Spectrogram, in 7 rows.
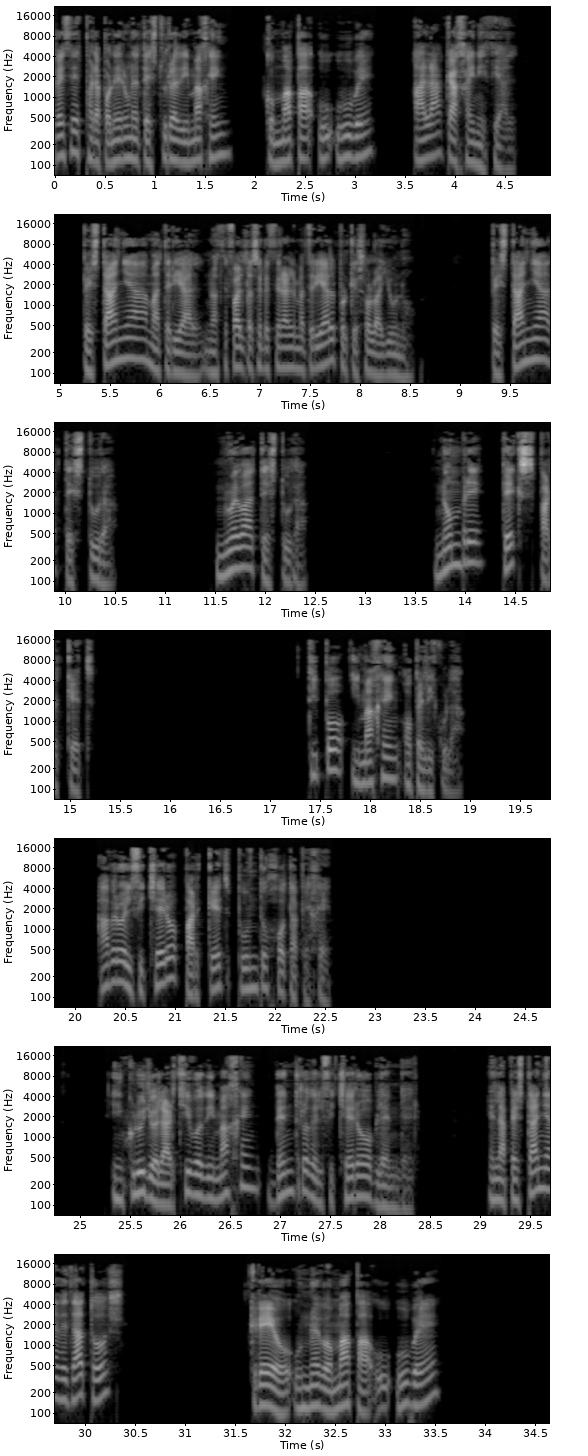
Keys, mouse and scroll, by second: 6.0 click, 8.9-15.1 drag, 23.1 click, 25.9 click, 28.8-30.6 middle drag, 30.4-34.6 drag.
